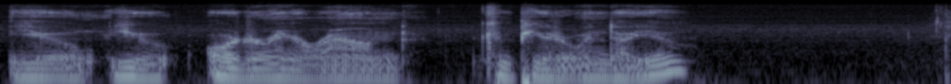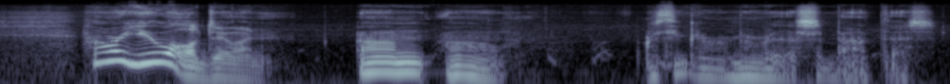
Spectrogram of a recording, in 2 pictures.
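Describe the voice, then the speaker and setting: A man's voice: extremely low pitch, sing-song, measured pace, gravelly, long pauses, a little mellow, slightly rough. A middle-aged man, a singer-songwriter hosting a livestream, chatting casually in a rambling, self-deprecating, joking way.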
